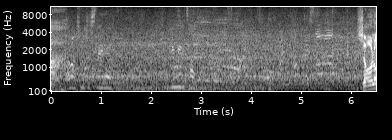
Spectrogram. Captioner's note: applause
